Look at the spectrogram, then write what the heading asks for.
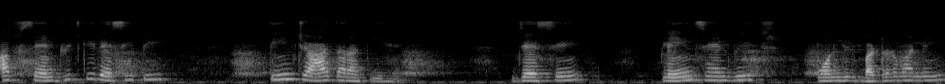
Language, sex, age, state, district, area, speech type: Hindi, female, 60+, Madhya Pradesh, Ujjain, urban, spontaneous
